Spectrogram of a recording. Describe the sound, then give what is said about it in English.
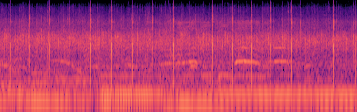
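A standing audience claps its hands in a steady, rhythmic beat at a worship service. Sharp, regular claps ring out over voices and sustained tones. “could you give the Lord a standing ovation? Just clap your hands and shout unto him.”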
